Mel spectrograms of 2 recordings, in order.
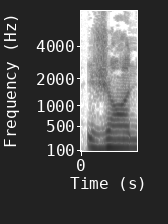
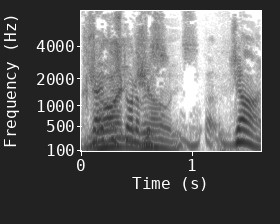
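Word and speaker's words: J'onn J'onzz: John Jones. John Jones. Yeah. It's like it's a little softer than John. That's what I was going to say. Because you're definitely doing a je with your J.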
